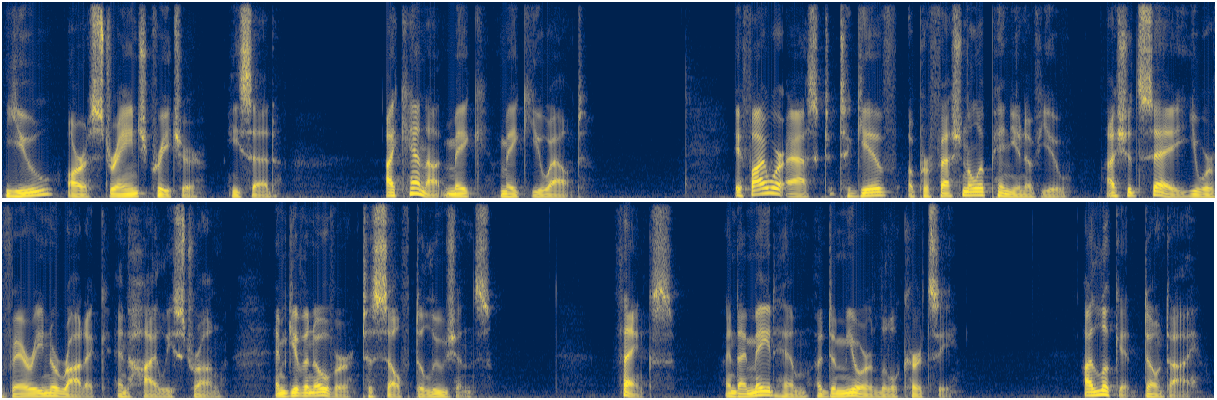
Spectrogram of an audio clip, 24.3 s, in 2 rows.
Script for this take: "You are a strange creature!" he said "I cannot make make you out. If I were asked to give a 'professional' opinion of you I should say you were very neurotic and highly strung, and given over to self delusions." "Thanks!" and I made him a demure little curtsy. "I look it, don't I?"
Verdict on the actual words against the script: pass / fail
pass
